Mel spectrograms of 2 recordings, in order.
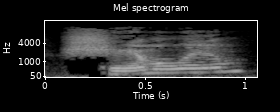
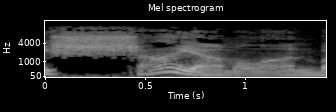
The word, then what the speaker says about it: Shyamalan: I believe it's pronounced Shyamalam. – Well, it should be Shyamalan, but you just forget about the Y in there for some reason.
